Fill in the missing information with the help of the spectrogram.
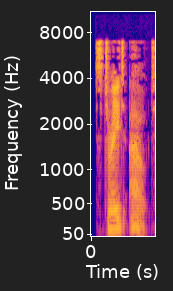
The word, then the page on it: straight out: British English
